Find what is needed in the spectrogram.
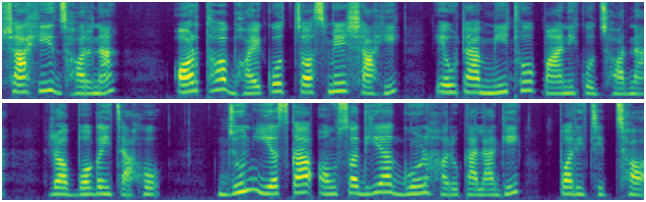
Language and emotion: Nepali, neutral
